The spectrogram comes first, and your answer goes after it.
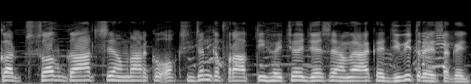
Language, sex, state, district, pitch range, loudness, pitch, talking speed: Maithili, male, Bihar, Darbhanga, 170-190 Hz, -13 LUFS, 180 Hz, 255 wpm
